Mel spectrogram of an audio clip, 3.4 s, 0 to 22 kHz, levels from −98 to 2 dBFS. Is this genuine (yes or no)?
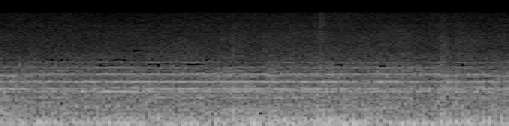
no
